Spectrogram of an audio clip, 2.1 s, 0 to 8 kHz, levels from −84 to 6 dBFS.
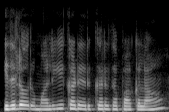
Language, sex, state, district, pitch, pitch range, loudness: Tamil, female, Tamil Nadu, Nilgiris, 245 Hz, 230-265 Hz, -18 LUFS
